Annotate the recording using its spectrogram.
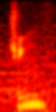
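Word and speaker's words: Qing: or something King Shing I always forget how Q is pronounced in Ching so ching ching ching ching not King not like a zch almost right I remember something like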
